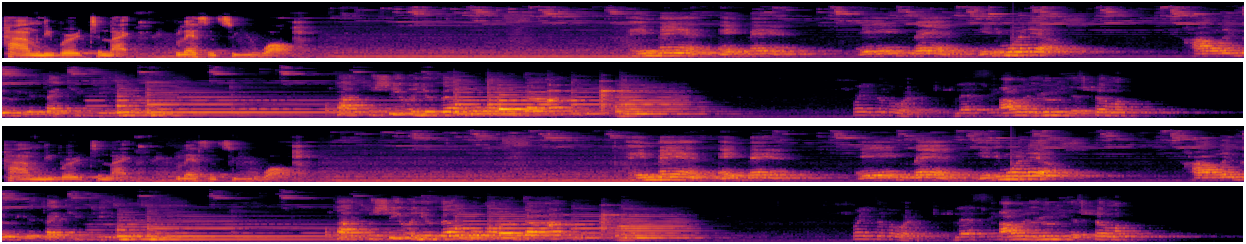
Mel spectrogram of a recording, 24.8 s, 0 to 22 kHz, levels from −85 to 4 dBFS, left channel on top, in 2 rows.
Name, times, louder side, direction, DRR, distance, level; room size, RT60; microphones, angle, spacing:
voice 1, 0.0-1.3 1.7-2.9, left 6 dB, 60° left, 15 dB, 0.3 m, -23 dB
voice 2, 1.3-2.0 2.3-2.5 2.9-7.9 8.5-10.8 11.8-13.8 15.7-18.1 22.4-23.6, right 1 dB, 55° right, -2 dB, 3.1 m, -26 dB
sound 1, 3.0-7.3 7.5-13.4 13.8-14.0 14.5-14.8 15.1-15.6 15.9-16.1 16.6-16.9, left 4 dB, 20° left, 2.3 m, -39 dB
sound 2, 13.2-19.3, left 2 dB, 75° left, 2.2 m, -25 dB
voice 3, 20.9-21.6 21.9-23.1, right 2 dB, 30° right, -3 dB, 1.1 m, -35 dB
15.5 x 6.3 x 2.4 m, 1.2 s
head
